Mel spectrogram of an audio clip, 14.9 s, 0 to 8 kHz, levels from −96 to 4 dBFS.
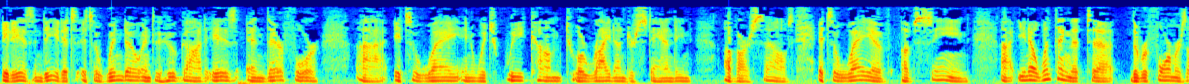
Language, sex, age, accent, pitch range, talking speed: English, male, 50-69, American, 115-145 Hz, 170 wpm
